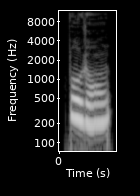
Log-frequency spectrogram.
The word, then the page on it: 不容: bù róng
